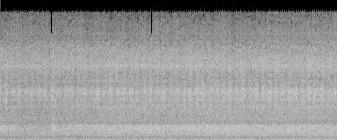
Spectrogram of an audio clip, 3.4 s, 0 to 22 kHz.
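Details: 1977 Ford F-150 idling; still 14 volts: steady even low rumble, no misses, knocks or whine; smooth idle.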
